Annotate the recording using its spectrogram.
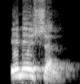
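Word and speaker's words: initial: टी आई ए का sound श होता है। ठीक है? इंग्लिश में इनिशियल।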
